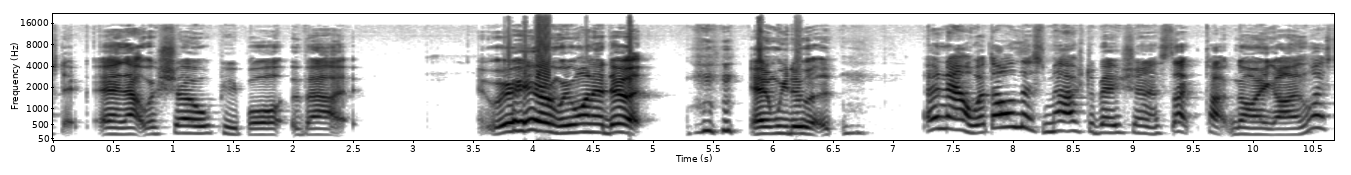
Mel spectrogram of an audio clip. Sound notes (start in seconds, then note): 5.4 laughs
